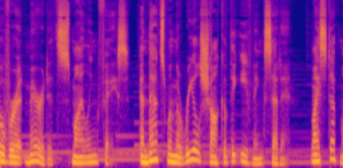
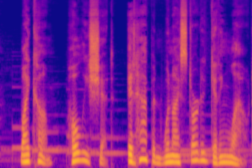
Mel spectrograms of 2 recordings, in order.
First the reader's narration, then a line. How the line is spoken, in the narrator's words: said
